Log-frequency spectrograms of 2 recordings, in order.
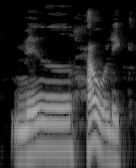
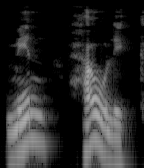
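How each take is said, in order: First: The n sound is muffled and indistinct. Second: The n sound is clear and distinct. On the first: The speaker calls it wrong. "Jangan dibaca samar" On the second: The speaker calls it right. "nun dibaca jelas"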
